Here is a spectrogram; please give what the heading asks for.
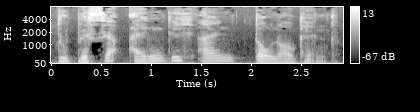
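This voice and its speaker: A man hosting a radio interview, talking casually and jumping in with quick interjections. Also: medium pitch, big pitch swings, gravelly. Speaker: radio host. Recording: dull, dry radio sound.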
